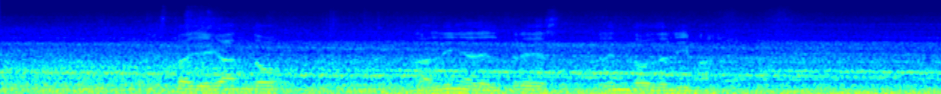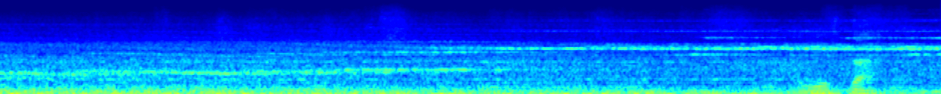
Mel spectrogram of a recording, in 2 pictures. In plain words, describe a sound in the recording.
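A train rumbles in and slows to a stop.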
